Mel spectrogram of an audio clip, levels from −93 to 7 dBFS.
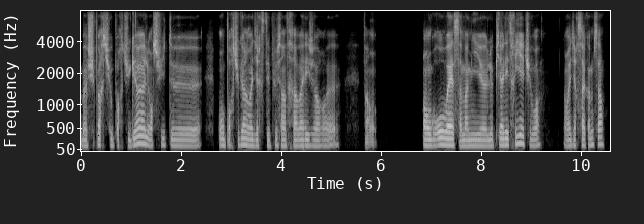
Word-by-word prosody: bah, 120 - -2
je - - +4
suis - - +5
parti 135 -1 +3
au - - -5
Portugal 140 +6 +1
ensuite, 135 +2 +1
heu 120 0 -4 0.4
bon 130 +1 -2
Portugal 140 +1 +1
on 130 - 0
va 130 - +1
dire 125 0 -1
que - - -5
c'était 125 - -5
plus 130 +2 -4
un 125 - +1
travail 125 +1 -1
genre, 120 0 -4
heu, 120 - -6 0.6
enfin - - -7
en - - -10 0.9
en 130 -1 +2
gros 135 +3 +2
ouais 135 -1 +7
ça 115 - +3
m'a 120 0 0
mis, 125 0 -2
heu, 120 0 0
le 125 +1 -3
pied 135 - +2
à - - +5
l'étrier 165 +5 +2
tu 135 - +2
vois? 125 +3 -4 0.5
On - - -8
va 120 - 0
dire 125 +1 -2
ça 130 - +2
comme 140 +3 -5
ça. 155 0 0
125 Hz, 230 wpm, -23 LUFS, 120-135 Hz, 0.9 s, ouais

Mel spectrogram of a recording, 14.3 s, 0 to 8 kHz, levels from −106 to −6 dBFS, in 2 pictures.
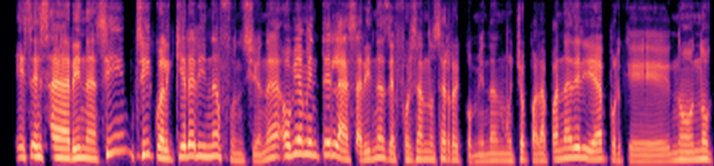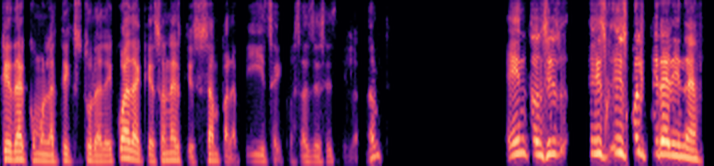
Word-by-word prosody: es 175 +2 -3
esa 180 -2 +5
harina 160 -1 +5
sí, 265 - -3
sí, 215 +1 +1
cualquier 180 0 +3
harina 195 -1 +1
funciona. 120 +6 -4
Obviamente, 220 +1 +2
las 150 -9 +3
harinas 155 +5 -1
de 135 - -2
fuerza 135 +3 -4
no 140 -1 -5
se 150 +3 -2
recomiendan 120 -3 -7
mucho 115 -1 -5
para 120 0 -4
panadería, 150 +2 +1
porque, 110 -4 -6
no 135 +1 -2
no 150 0 0
queda 140 +1 +2
como 120 -2 -8
la 110 - -4
textura 110 +1 -7
adecuada, 120 +7 +1
que 110 0 -10
son 120 0 -7
las 130 -1 -3
que 95 -5 -17
se - - -12
usan 115 -2 -7
para - - -14
pizza 110 -2 -17
y - - -23
cosas 95 +1 -19
de 95 - -15
ese 100 +3 -19
estilo, 100 - -32
¿no? 175 +6 -10 1.3
Entonces, 230 -1 +1 0.3
es 240 -1 +3
es 255 -2 +4
cualquier 235 -3 +3
harina, 190 - +4
145 Hz, 195 wpm, -23 LUFS, 115-190 Hz, 1.3 s, esa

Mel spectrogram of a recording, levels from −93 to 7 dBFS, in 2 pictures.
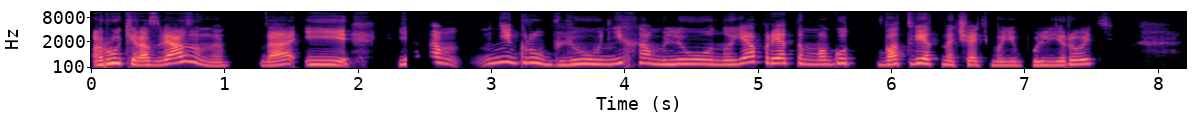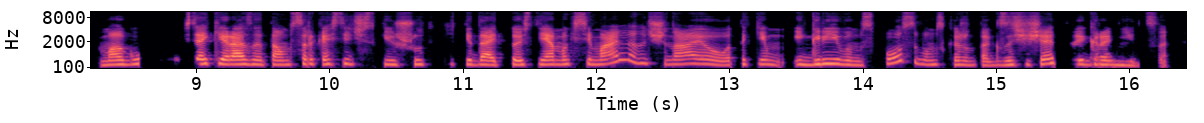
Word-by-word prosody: руки 245 +5 +4
развязаны, 190 - +4 0.2
да, 170 +1 +3
и 205 -1 0 0.3
я 215 - -5 0.2
там 290 -6 -1
не 295 +7 -1
грублю, 230 -5 -1
не 225 +5 -2
хамлю, 230 -4 -2
но 205 0 -4
я 275 +10 +2
при 275 -3 +4
этом 260 -2 -2
могу 215 +5 -2 0.2
в 200 +1 -3
ответ 240 +2 +3
начать 190 -2 -2
манипулировать, 175 +6 -4 0.6
могу 205 +4 +2 0.3
всякие 235 -1 +5
разные 215 -1 +6
там 200 +1 0
саркастические 220 -1 -3
шутки 215 +2 -5
кидать. 205 -3 +3
То - - +3
есть, 200 +1 -1
я 210 0 +6
максимально 225 - 0
начинаю 230 -3 0
вот 185 0 -6
таким 215 -4 -5
игривым 210 -1 +1
способом, 245 - -4
скажем 195 -2 -5
так, 175 -1 -5
защищать 200 +6 +1
свои 215 0 -1
границы. 190 -4 -3
215 Hz, 145 wpm, -23 LUFS, 195-235 Hz, 0.6 s, разные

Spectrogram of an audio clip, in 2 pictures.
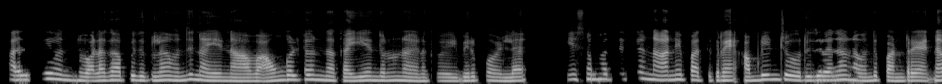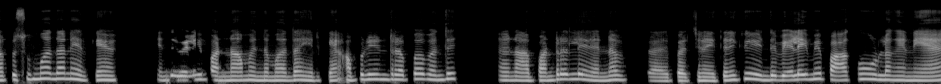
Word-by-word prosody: அதுக்கு 215 +5 -1
வந்து 195 -4 -1
வளைகாப்பு 195 +3 +1
இதுக்குலாம் 190 +1 +1
வந்து, 195 +5 +1
"நான் 185 -3 +2
என் 170 -1 -1
நான் 160 0 +2
அவுங்கள்ட்ட 210 +5 0 0.2
நான் 185 -1 -1
கையேந்தணும்னு 185 +2 +1
நான் 170 -2 +1
எனக்கு 165 +1 -5 0.2
விருப்பம் 180 0 -2
இல்ல. 165 - +1 0.6
என் 230 - -6
சம்பாத்தியத்துல 240 +3 -4
நானே 210 +2 +2
பாத்துக்குறேன்" 190 -1 0
அப்படின்ற 225 +5 +1
ஒரு 185 0 -1
இதில 195 0 +3
தான் 215 -1 +1
நான் 180 -2 0
வந்து 190 +3 0
பண்றேன். 175 +1 +1
நான் 190 +1 +3
இப்போ 220 +2 -2
சும்மா 250 +3 +2
தானே 255 -1 +1
இருக்கேன். 205 +1 0 0.5
எந்த 195 +2 -2
வேலையும் 215 +3 -1
பண்ணாம 195 +1 +2
இந்த 190 - +1
மாதிரி 190 -1 +1
தான் 200 -1 +1
இருக்கேன். 180 +1 -3
அப்படின்றப்போ 230 +2 0
வந்து, 220 +4 0 0.5
அ - - -3
நான் 180 -1 0
பண்ணுறதுல 235 +5 +1 0.2
என்ன 185 - 0 0.7
பிரச்சனை? 175 +1 0
இத்தனைக்கும் 210 +8 0
எந்த 205 +1 +1
வேலையுமே 230 +5 +2
பாக்கவும் 205 +5 +1
உடலைங்க 210 -3 +1
என்னய. 185 0 +2
195 Hz, 160 wpm, -23 LUFS, 185-220 Hz, 0.7 s, இதில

